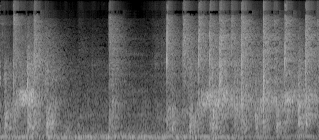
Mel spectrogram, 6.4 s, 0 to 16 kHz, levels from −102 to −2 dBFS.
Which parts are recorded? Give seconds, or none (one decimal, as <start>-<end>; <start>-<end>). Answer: 0.0-1.6; 3.5-4.4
